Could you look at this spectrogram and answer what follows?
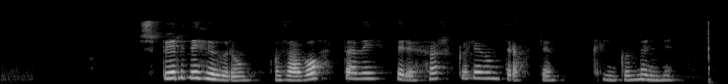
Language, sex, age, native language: Icelandic, male, 12, Icelandic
